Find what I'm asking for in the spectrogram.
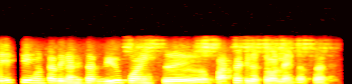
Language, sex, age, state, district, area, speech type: Telugu, male, 18-30, Andhra Pradesh, Srikakulam, urban, conversation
